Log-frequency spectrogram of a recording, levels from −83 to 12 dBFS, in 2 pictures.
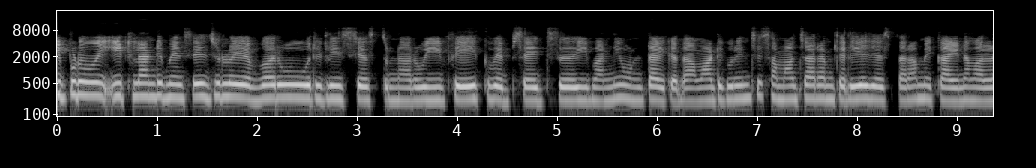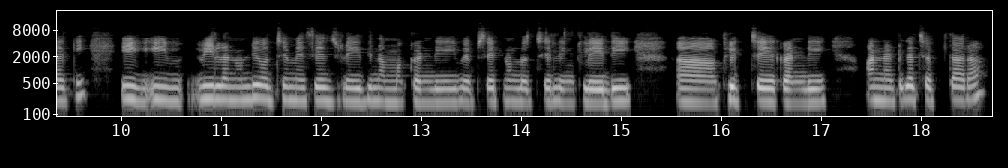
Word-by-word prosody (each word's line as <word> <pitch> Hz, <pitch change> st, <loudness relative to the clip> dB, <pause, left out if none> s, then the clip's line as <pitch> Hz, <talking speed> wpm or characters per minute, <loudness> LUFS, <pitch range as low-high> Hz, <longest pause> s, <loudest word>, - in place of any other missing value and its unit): ఇప్పుడు 275 Hz, +1 st, +5 dB, 0.4 s
ఇట్లాంటి 255 Hz, 0 st, +3 dB
మెసేజుల్లో 250 Hz, +1 st, +3 dB, 0.2 s
ఎవరు 230 Hz, +3 st, +3 dB, 0.3 s
రిలీజ్ 225 Hz, -1 st, +1 dB
చేస్తున్నారు? 205 Hz, -1 st, -2 dB
ఈ -, -, 0 dB, 0.2 s
ఫేకు 220 Hz, +1 st, +4 dB
వెబ్‌సైట్సు 205 Hz, 0 st, -1 dB, 0.2 s
ఇవన్నీ 205 Hz, +2 st, -5 dB
ఉంటాయి 210 Hz, 0 st, 0 dB
కదా! 195 Hz, +1 st, -1 dB
వాటి 210 Hz, +1 st, -1 dB
గురించి 225 Hz, +3 st, -1 dB
సమాచారం 225 Hz, 0 st, -2 dB
తెలియజేస్తారా? 215 Hz, -1 st, +2 dB
మీకయిన 205 Hz, -1 st, -1 dB
వాళ్ళకి 200 Hz, +5 st, -4 dB, 0.5 s
ఈ, -, -, +6 dB, 0.3 s
ఈ -, -, 0 dB, 0.4 s
వీళ్ళ 220 Hz, 0 st, +4 dB
నుండి 215 Hz, +3 st, 0 dB
ఒచ్చే 215 Hz, +1 st, -6 dB
మెసేజులేది 200 Hz, -1 st, -3 dB
నమ్మకండి. 185 Hz, -1 st, -6 dB
ఈ -, -, -5 dB
వెబ్‌సైట్ 195 Hz, +1 st, -3 dB
నుండి 195 Hz, -1 st, -6 dB
వచ్చే 190 Hz, +1 st, -5 dB
లింకులేది 185 Hz, +1 st, 0 dB, 0.6 s
ఆహ్, 185 Hz, -1 st, +1 dB
క్లిక్ 210 Hz, -1 st, +2 dB
చేయకండి, 185 Hz, -1 st, +1 dB, 0.5 s
అన్నట్టుగా 205 Hz, +1 st, 0 dB
చెప్తారా? 210 Hz, +2 st, -3 dB
210 Hz, 110 wpm, -19 LUFS, 195-220 Hz, 0.6 s, ఈ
